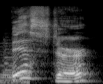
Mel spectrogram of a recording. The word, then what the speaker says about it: Bicester: there's going to be one bista bister really bister why said the ce more letters that are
